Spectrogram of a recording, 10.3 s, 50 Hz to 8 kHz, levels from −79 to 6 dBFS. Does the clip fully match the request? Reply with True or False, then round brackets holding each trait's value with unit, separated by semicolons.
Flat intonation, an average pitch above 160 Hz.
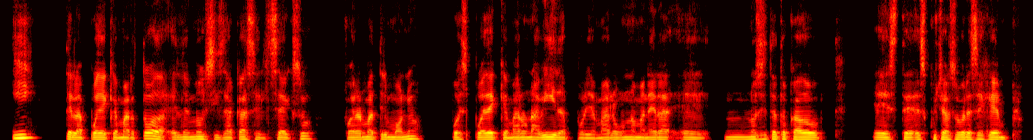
False (1.9 semitones; 115 Hz)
